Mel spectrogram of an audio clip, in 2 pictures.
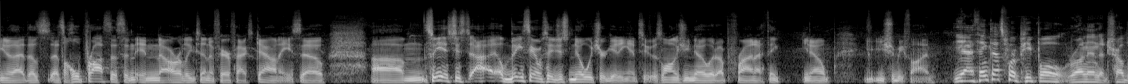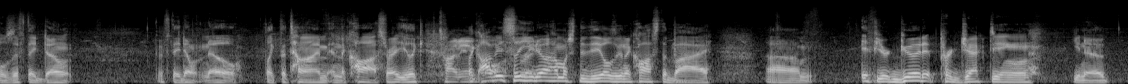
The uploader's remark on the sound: Broadcast live from the site of a property that’s about to be demolished. Broadcast live from the site of a property about to be demolished.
